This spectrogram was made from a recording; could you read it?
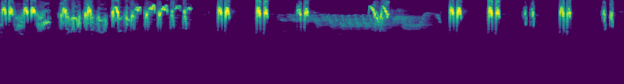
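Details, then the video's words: White wagtail twittering: a fast run of high chirps, a brief buzzy warble, then sharp single chissick notes spaced about half a second apart. "white wagtail sound صوت الذعرة البيضاء"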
